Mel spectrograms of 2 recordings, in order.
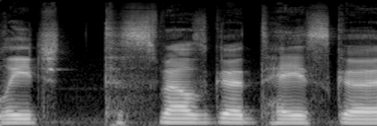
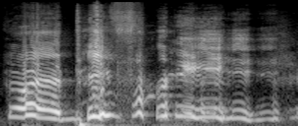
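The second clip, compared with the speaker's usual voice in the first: mock release; 11 semitones higher, 3 dB louder than usual. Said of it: "He's like".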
